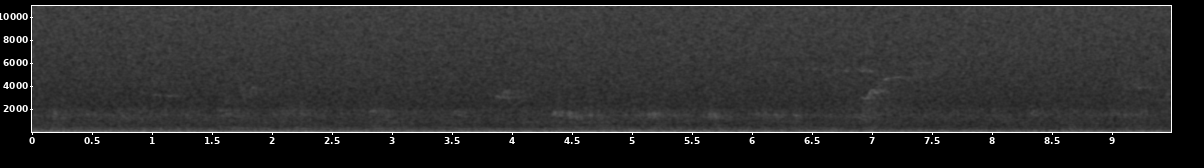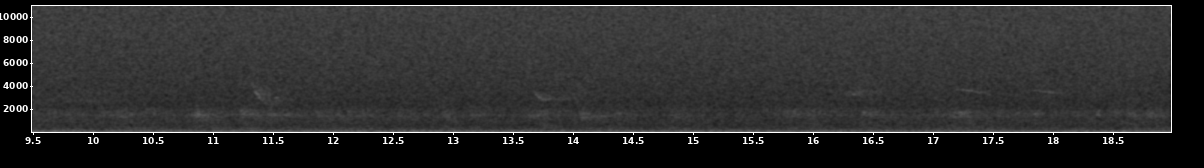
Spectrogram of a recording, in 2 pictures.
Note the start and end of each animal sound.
0.9s-1.3s: Blue Jay (Cyanocitta cristata)
1.6s-4.2s: Blue-headed Vireo (Vireo solitarius)
6.4s-7.6s: Black-throated Green Warbler (Setophaga virens)
6.8s-19.0s: Blue-headed Vireo (Vireo solitarius)
17.2s-18.1s: Blue Jay (Cyanocitta cristata)

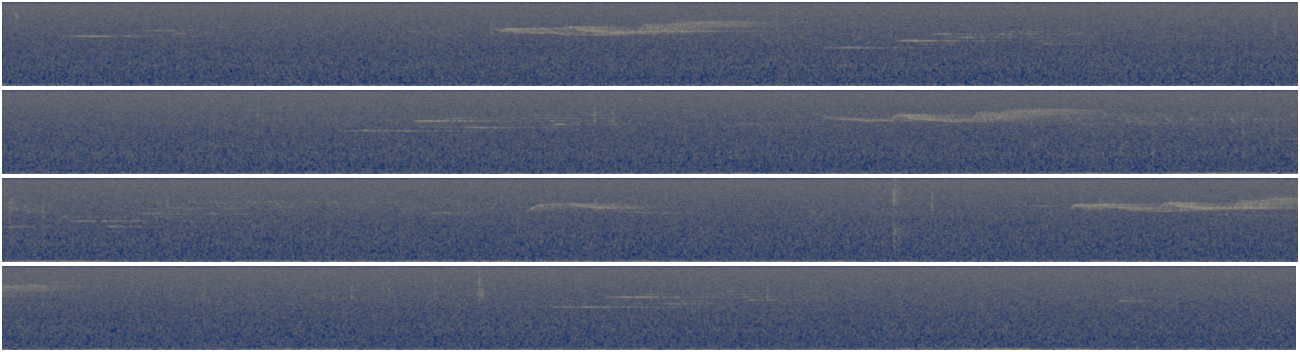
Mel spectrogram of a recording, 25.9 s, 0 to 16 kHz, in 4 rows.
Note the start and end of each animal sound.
0.0s-1.6s: Hermit Thrush (Catharus guttatus)
2.3s-3.9s: Black-throated Blue Warbler (Setophaga caerulescens)
2.4s-4.0s: Eastern Wood-Pewee (Contopus virens)
4.0s-5.5s: Hermit Thrush (Catharus guttatus)
8.1s-9.5s: Hermit Thrush (Catharus guttatus)
10.5s-12.0s: Black-throated Blue Warbler (Setophaga caerulescens)
11.5s-12.6s: Ovenbird (Seiurus aurocapilla)
12.7s-14.2s: Hermit Thrush (Catharus guttatus)
15.3s-16.4s: Eastern Wood-Pewee (Contopus virens)
18.1s-19.9s: Black-throated Blue Warbler (Setophaga caerulescens)
22.0s-23.7s: Hermit Thrush (Catharus guttatus)

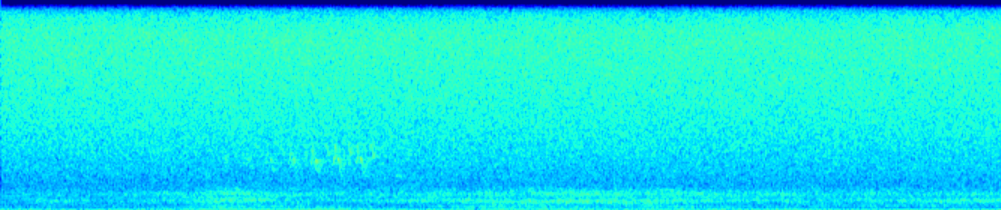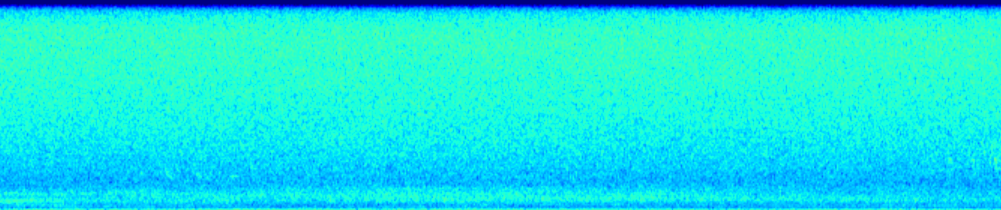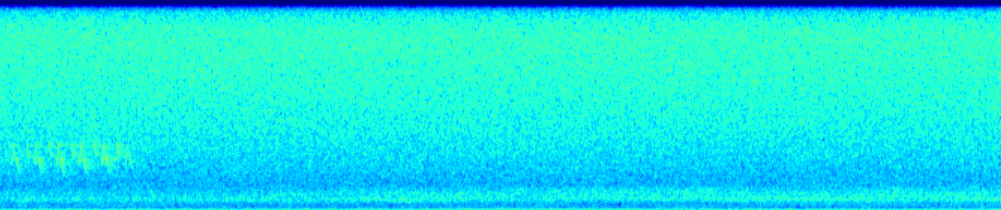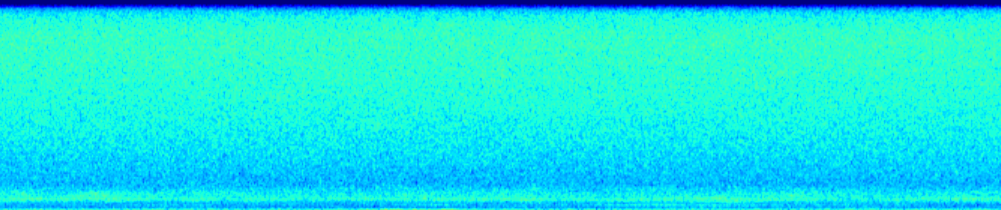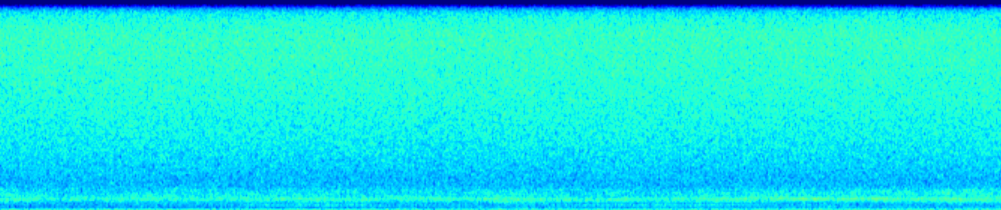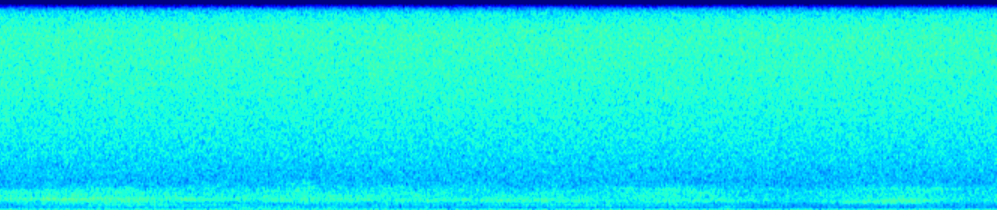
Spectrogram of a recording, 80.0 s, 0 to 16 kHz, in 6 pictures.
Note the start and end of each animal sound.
2.6s-5.4s: Ovenbird (Seiurus aurocapilla)
26.2s-28.8s: Ovenbird (Seiurus aurocapilla)

